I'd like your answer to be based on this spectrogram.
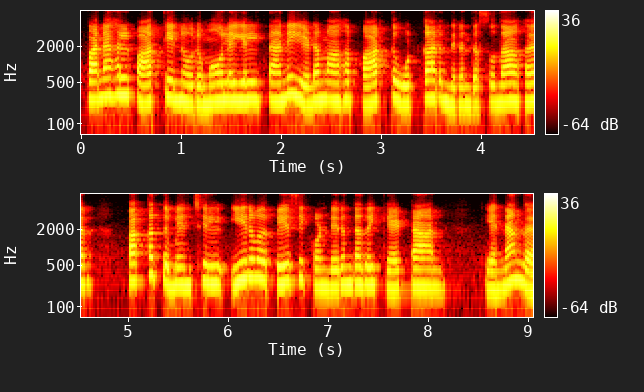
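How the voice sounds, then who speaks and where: A woman reading a family novel aloud as an audiobook narrator. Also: fairly high pitch.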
